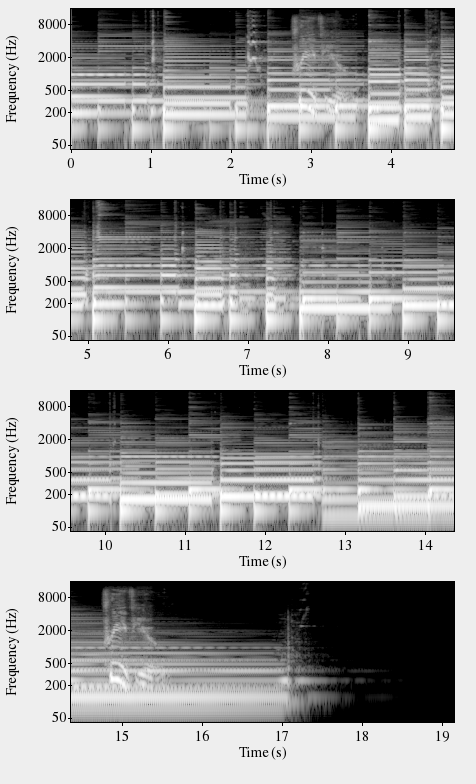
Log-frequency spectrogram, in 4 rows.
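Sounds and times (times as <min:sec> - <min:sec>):
warm dramatic guitar: 0:00.0 - 0:17.4.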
